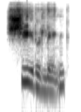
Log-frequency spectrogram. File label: "shearling", Indian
